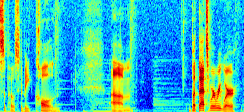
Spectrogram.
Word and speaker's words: Köln: I'm going to attempt to pronounce this how it's quote-unquote supposed to be pronounced, and not necessarily the American English way. We were in Köln for a couple hours. The American English speaking population calls it Cologne.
